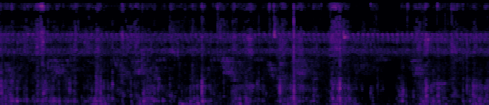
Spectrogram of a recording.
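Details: A Morgan horse mare eats her grain, chewing in steady, crunchy, grinding bites that repeat in an uneven rhythm.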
